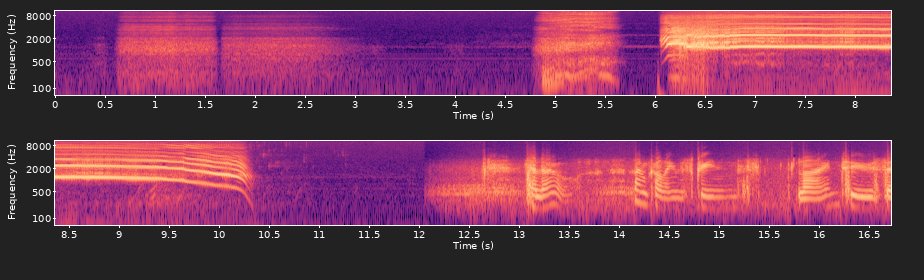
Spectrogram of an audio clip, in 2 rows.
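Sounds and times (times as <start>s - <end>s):
man imitating a woman's childbirth scream: 6.0s - 10.4s
speech: 15.8s - 16.7s.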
